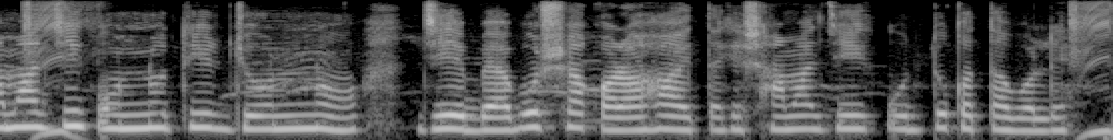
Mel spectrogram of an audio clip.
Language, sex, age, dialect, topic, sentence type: Bengali, female, 18-24, Northern/Varendri, banking, statement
